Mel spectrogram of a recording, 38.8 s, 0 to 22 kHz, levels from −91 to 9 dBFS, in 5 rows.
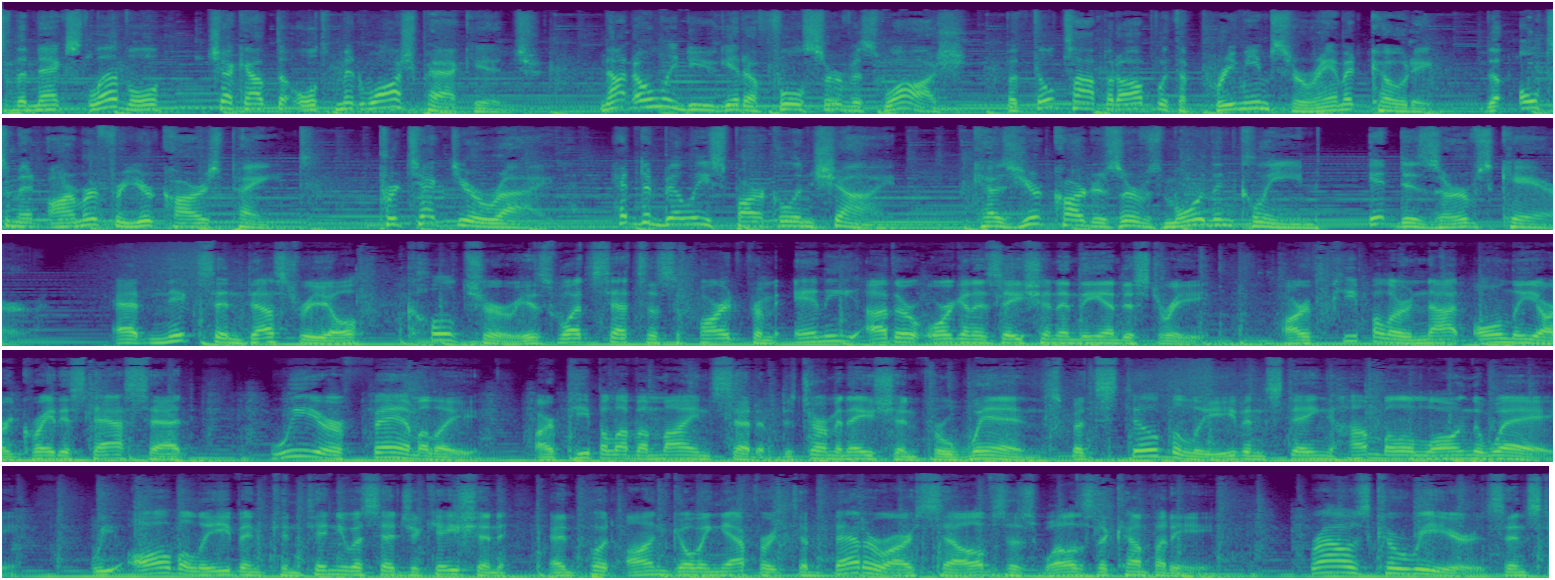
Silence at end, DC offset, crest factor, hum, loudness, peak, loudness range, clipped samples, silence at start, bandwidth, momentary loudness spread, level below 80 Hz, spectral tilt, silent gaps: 0 s; under 0.1%; 10 dB; none; -16 LUFS; -4 dBFS; 1 LU; under 0.1%; 0 s; 16.5 kHz; 6 LU; -24 dBFS; -5.5 dB/octave; none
